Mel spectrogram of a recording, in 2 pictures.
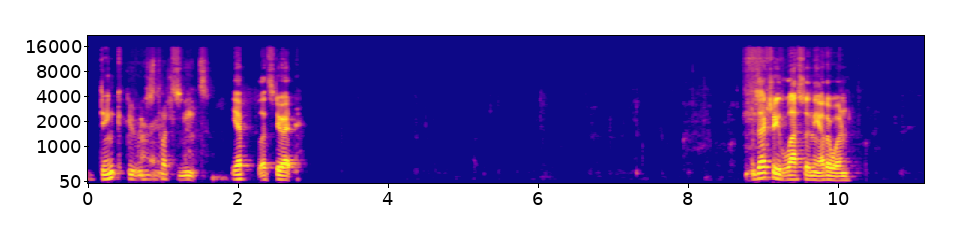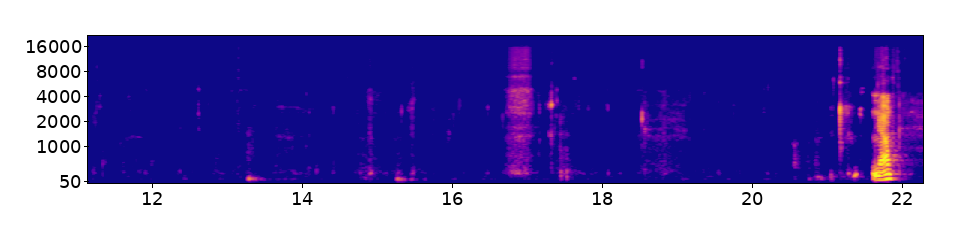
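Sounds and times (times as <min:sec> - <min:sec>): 
speech: 0:00.2 - 0:03.0, 0:08.8 - 0:10.3, 0:21.6 - 0:22.1
wet chewing and crunching of food: 0:03.3 - 0:21.7
soft mouth clicks: 0:21.1 - 0:21.7.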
